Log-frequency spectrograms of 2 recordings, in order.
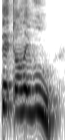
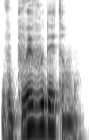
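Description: First: It is said in a tense, abrupt voice. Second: It is said in a calm, soothing voice.

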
